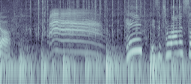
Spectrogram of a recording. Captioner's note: roaring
